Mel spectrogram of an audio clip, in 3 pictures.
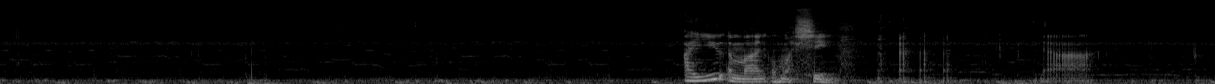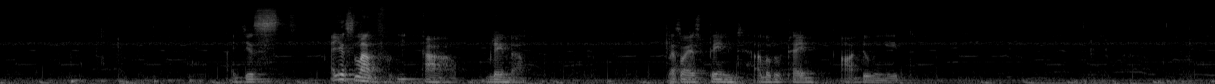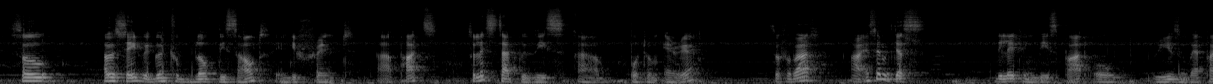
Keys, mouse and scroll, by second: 4.2-9.3 drag, 9.3-9.6 scroll up 2, 10.5 click, 10.8-11.2 scroll down 3, 11.3 KP_Decimal, 11.8-12.2 scroll down 1, 14.8 scroll up 4, 16.2 scroll down 2, 17.6 KP_Decimal, 18.8 s, 23.8 ctrl+a, 25.0-25.6 scroll down 1, 34.5 shift+s.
